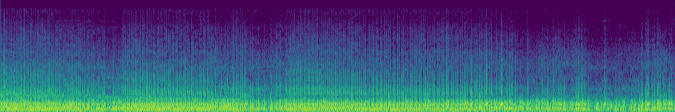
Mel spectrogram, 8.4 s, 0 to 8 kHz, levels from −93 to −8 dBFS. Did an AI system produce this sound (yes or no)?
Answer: no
